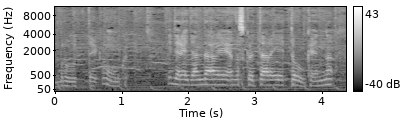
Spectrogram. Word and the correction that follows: Taken: Detto male, però non importa, perché loro le parole le pronunciano bene più di me, anche perché sono madrelingua. Taken, One Direction.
